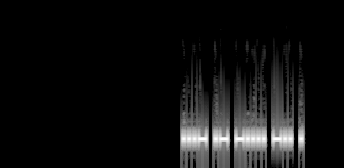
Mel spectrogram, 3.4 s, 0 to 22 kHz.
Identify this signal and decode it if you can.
Morse code, heard as a keyed tone, about 46 wpm, 700 Hz. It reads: VA6DE
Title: DXCC-100 Call Signs - 5 Characters - 45wpm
